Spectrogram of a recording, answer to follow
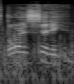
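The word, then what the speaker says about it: Boise City: cow path right here even though it's spelled Boise uh it's boy City and then uh uh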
